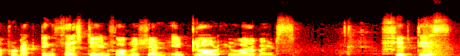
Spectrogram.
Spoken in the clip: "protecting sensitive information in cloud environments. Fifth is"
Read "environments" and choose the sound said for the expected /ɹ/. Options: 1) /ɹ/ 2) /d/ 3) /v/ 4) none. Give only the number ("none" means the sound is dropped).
1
